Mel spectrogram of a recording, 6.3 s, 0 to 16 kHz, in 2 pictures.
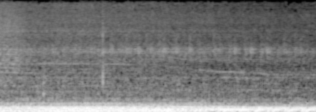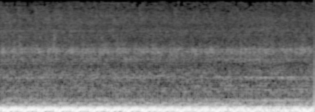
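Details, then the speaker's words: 2000 Dodge Dakota 4.7 after replacing the camshaft position sensor; the night before it cranked but wouldn't start. It now runs a low, steady idle with an even beat and no ticks, misses or hunting; the fix appears to work. "Alright, all the gauges look good. Seems to have fixed the problem. Like I said, last night it wouldn't start."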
